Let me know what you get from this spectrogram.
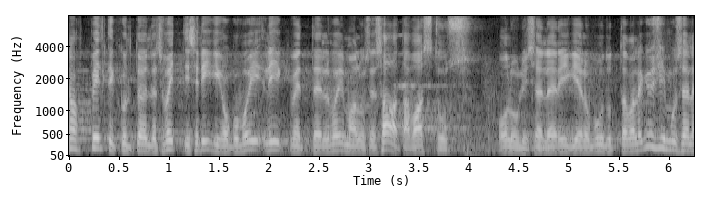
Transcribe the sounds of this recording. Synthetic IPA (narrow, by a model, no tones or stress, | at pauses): o̞hpilʲt̪ːˑikːˑult̪ːˑøld̪esvɤ̞t̪ʲːisriːɡ̥iko̞ɡ̥uvliːkme̞t̪ːˑe̞lvɤjmɑluse̞sɑːd̪̥ɑvɑst̪us | o̞lulise̞le̞ɾiːɡ̥ie̞lupuːd̪̥ut̪ːˑɑvɑle̞kys̬imuse̞le̞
